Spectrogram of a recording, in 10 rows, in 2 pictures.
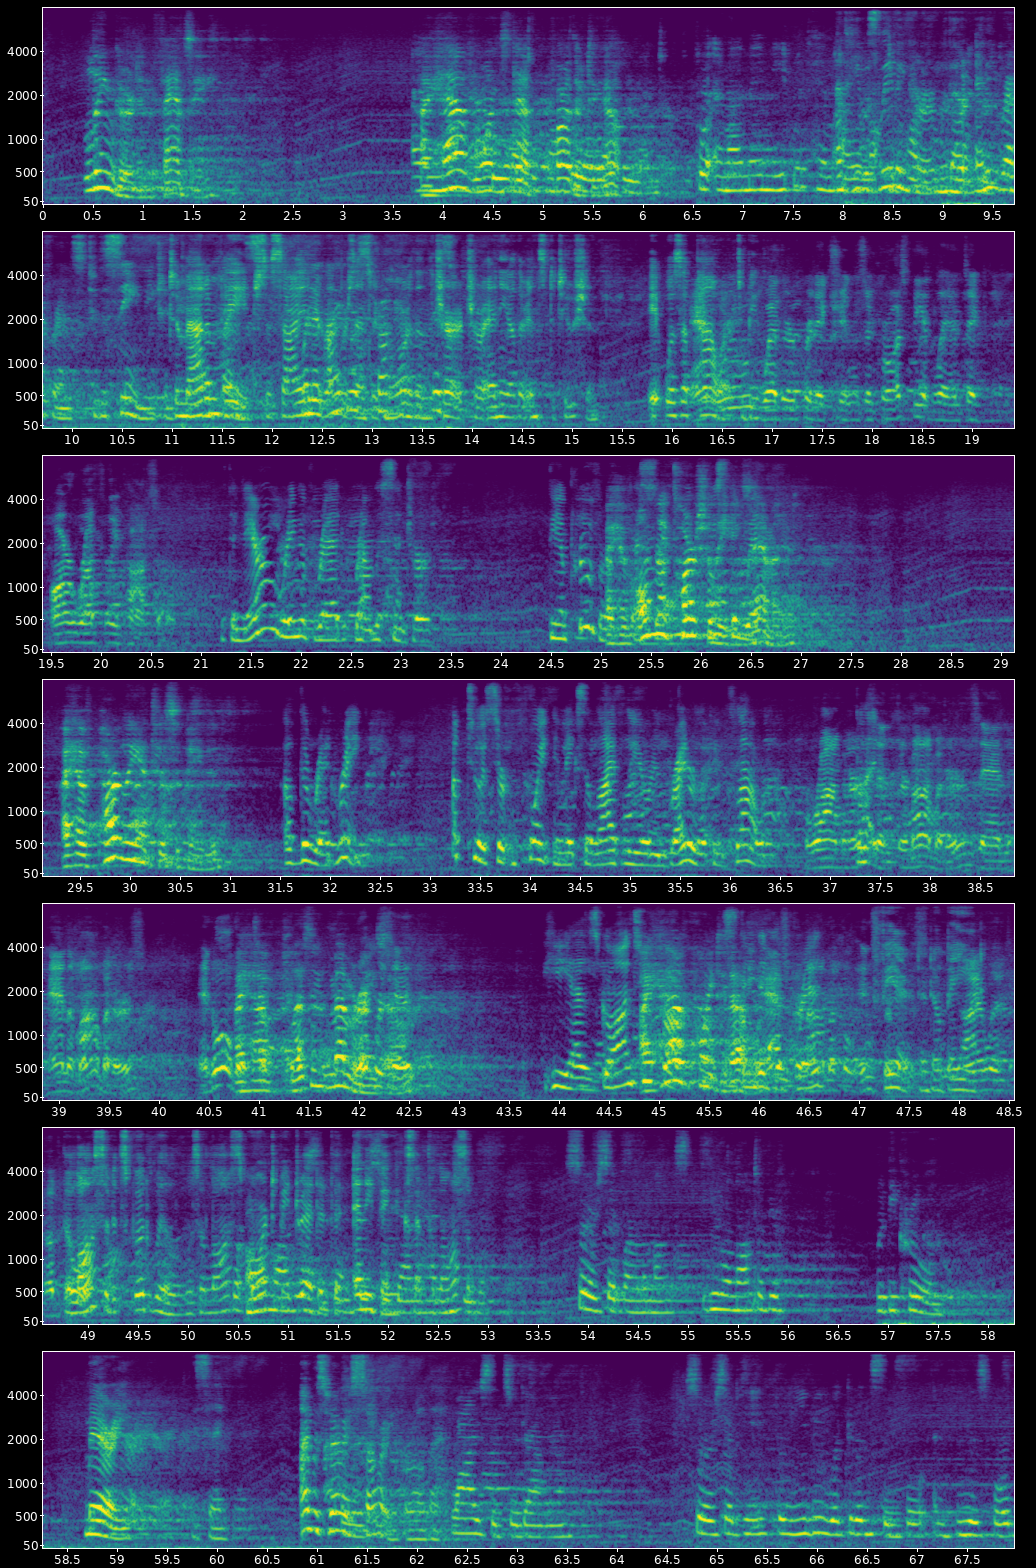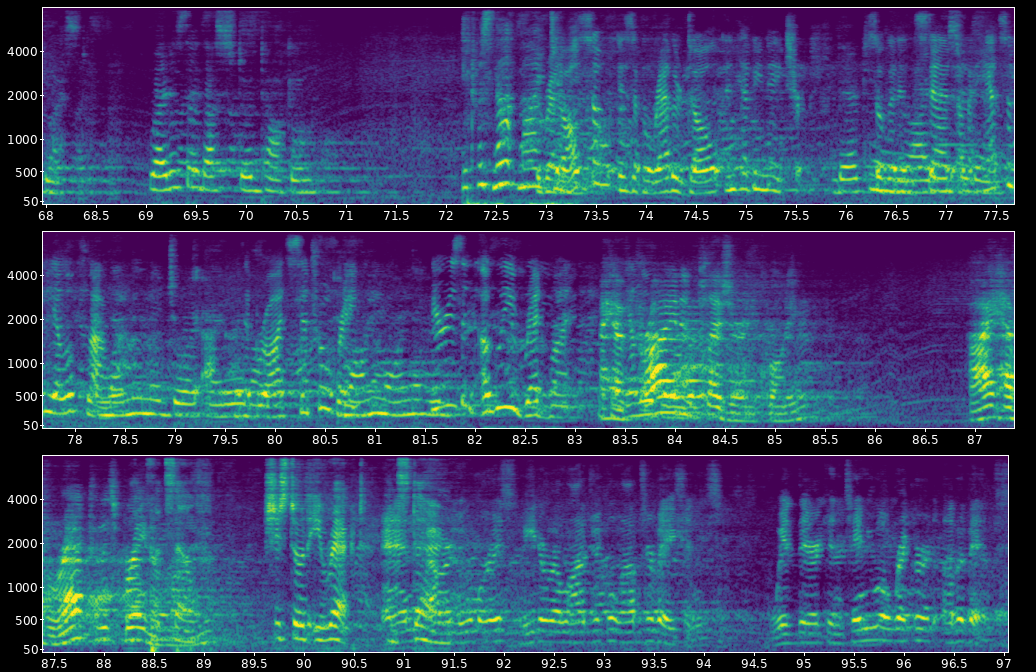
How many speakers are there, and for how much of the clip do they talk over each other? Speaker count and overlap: six, about 30%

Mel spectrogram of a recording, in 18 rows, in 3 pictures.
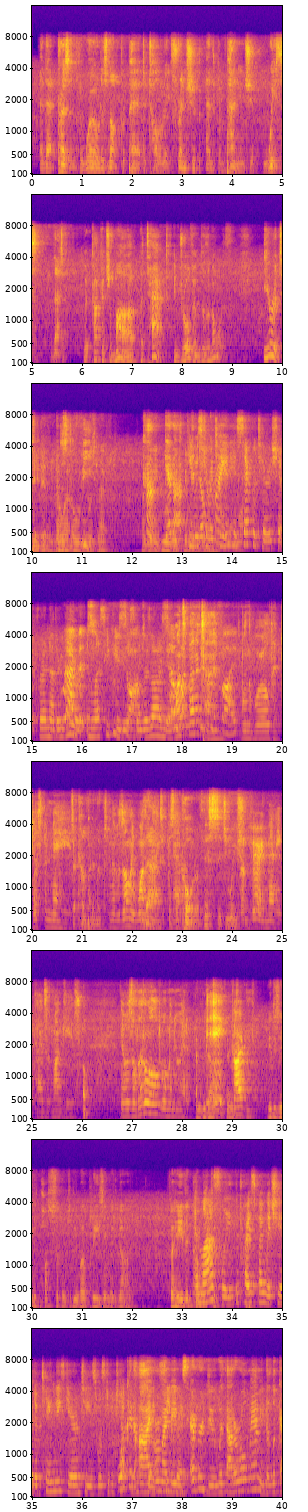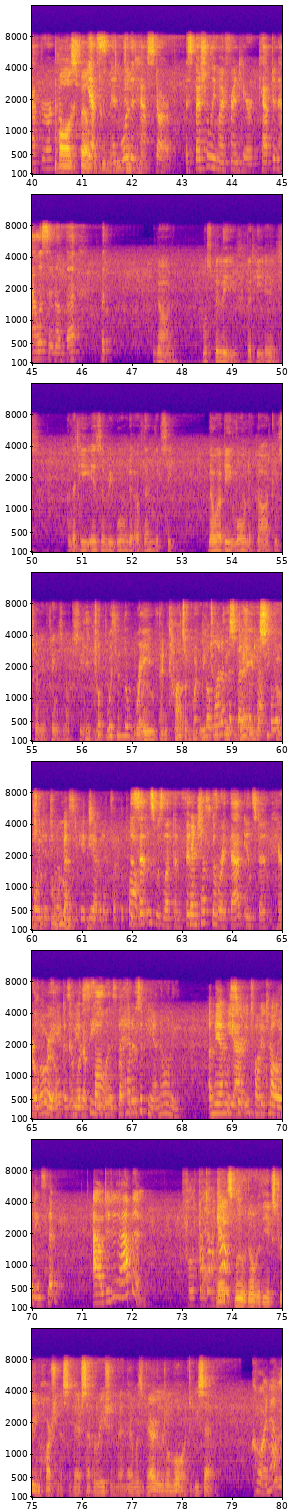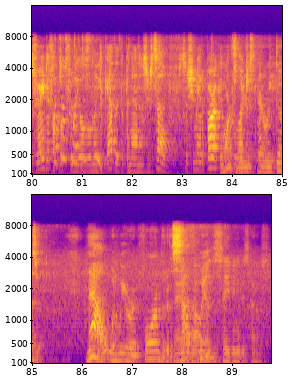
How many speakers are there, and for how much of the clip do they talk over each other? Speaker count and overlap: seven, about 37%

